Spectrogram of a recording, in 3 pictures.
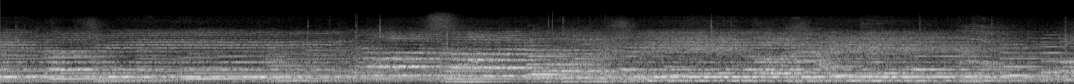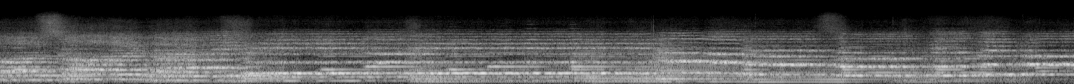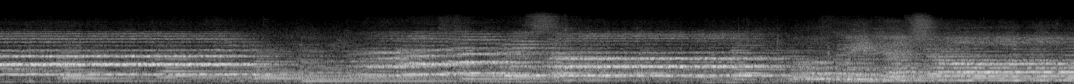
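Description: Large mixed choir singing in harmony in long held chords, with the sung 's' sounds cutting through sharply a few times. It eases off briefly about 25 seconds in.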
